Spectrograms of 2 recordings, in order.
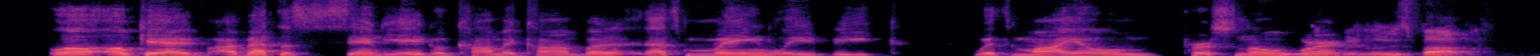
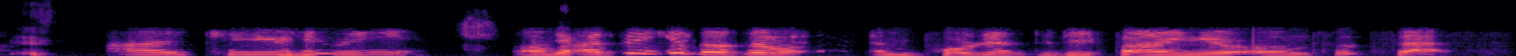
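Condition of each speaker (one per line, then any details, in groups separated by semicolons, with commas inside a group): No condition
Cerebral palsy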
